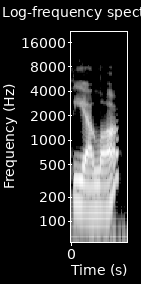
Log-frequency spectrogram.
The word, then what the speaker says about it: Eala: We are talking about Alex Ela that's pronounced yala and her well frankly unprecedented Wimbledon debut.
